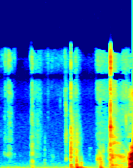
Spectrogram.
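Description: Trading cards being handled and set down on a tabletop: a few soft, short clicks and taps, mostly in the second half. A word of speech starts at the very end.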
